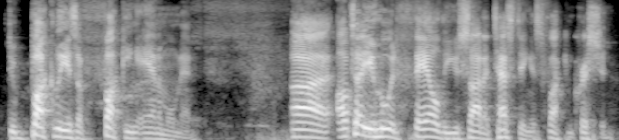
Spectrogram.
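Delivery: usual speaking voice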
